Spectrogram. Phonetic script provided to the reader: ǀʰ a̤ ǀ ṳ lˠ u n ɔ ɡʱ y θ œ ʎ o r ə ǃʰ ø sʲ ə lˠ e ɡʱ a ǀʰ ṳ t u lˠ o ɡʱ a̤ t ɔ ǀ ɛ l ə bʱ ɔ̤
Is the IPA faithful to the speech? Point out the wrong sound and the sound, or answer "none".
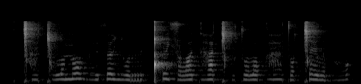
none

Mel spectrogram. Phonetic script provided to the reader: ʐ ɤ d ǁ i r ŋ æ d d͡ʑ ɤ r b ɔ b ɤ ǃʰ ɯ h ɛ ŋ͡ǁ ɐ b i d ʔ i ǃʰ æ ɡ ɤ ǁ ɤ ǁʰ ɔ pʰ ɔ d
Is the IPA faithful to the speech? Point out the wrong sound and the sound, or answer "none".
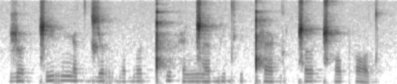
ɐ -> æ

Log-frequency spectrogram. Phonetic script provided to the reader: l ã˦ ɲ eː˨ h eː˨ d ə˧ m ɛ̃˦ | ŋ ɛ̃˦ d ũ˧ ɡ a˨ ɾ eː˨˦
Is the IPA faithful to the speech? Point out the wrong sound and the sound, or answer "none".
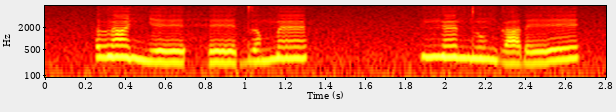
none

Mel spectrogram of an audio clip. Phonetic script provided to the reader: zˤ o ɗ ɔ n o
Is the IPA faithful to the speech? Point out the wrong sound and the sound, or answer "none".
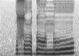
none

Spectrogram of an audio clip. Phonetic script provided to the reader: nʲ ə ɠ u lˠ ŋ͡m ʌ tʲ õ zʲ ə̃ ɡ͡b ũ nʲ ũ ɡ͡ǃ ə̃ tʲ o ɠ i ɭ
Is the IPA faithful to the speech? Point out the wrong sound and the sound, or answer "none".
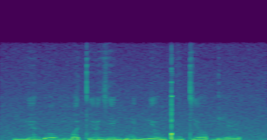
ə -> ə̃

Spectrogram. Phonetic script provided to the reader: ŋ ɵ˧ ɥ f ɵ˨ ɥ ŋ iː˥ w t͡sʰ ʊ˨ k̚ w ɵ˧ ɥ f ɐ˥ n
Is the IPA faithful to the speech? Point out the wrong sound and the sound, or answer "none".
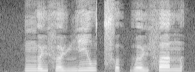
none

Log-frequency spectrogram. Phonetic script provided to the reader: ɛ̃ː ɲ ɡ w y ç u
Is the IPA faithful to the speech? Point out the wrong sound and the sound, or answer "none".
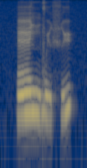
u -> y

